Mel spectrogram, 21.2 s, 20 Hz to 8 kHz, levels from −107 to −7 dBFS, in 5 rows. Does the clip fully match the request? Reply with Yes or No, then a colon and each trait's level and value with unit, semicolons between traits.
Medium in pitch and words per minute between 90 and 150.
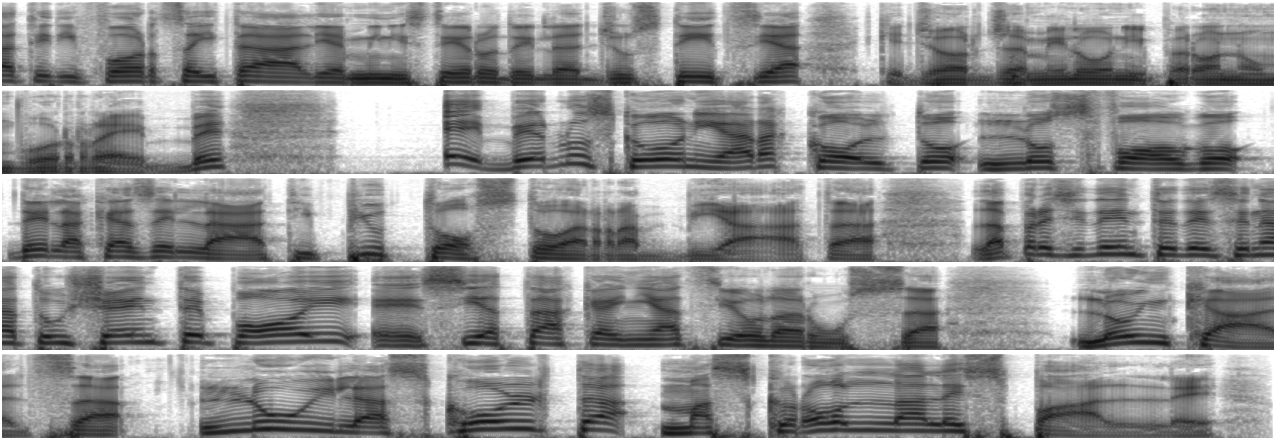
Yes: medium, 145 Hz; average, 120 wpm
